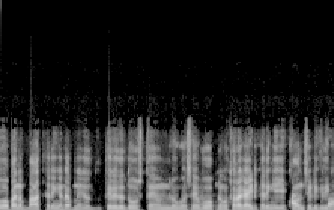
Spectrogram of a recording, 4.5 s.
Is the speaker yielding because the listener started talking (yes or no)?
no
